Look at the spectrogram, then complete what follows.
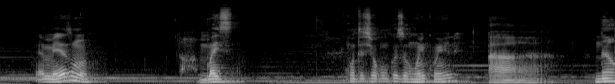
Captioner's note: none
